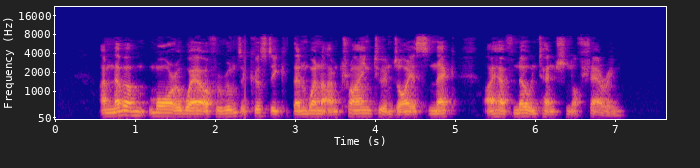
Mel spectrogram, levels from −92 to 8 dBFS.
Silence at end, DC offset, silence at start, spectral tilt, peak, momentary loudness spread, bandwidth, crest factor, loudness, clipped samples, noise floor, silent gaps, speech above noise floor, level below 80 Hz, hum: 0.6 s; under 0.1%; 0.55 s; -5 dB/octave; -2 dBFS; 10 LU; 7.8 kHz; 16 dB; -18 LUFS; under 0.1%; -76 dBFS; none; 59 dB; -62 dBFS; none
